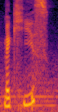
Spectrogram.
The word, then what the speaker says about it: McKee: McKee, McKees? Wie war das nochmal? Wie wird das mal ausgesprochen? – Haus? – Nee, McKee. McKee ist richtig, ne? – Ja.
